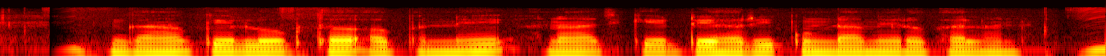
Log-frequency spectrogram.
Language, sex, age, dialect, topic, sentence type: Bhojpuri, male, 25-30, Western, agriculture, statement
